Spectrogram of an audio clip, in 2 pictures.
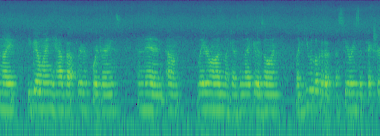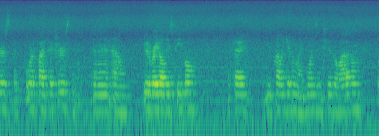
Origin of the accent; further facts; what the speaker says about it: New Jersey, United States; now in Houston, United States; No, I'm from New Jersey.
